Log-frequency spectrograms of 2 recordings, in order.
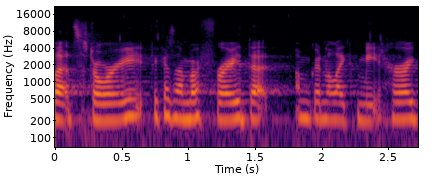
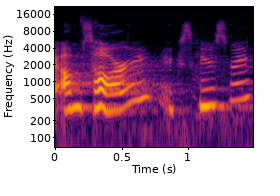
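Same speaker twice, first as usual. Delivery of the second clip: puzzled reply; 7 semitones higher, 6 dB louder than usual. Retold or imitated. Retold confused reply.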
